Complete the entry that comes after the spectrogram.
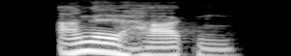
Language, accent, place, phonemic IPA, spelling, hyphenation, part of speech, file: German, Germany, Berlin, /ˈaŋl̩ˌhaːkən/, Angelhaken, An‧gel‧ha‧ken, noun, De-Angelhaken.ogg
- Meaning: fishhook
